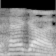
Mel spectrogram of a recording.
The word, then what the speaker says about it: Haggai: All right, everybody find Haggai. That's how you pronounce it. My wife said, are you sure you say that Haggai? I thought it was Haggai. No, it's Haggai. Haggai is how you say it.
